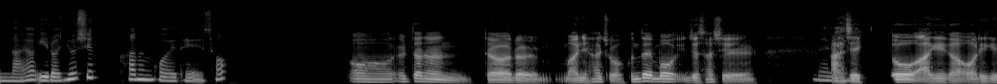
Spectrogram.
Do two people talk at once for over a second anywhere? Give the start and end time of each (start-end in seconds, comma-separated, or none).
none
